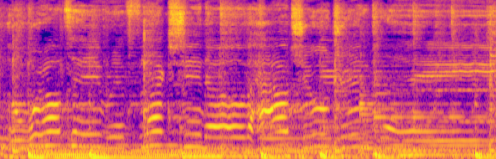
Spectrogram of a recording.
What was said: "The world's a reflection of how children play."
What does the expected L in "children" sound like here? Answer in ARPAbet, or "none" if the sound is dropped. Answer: none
